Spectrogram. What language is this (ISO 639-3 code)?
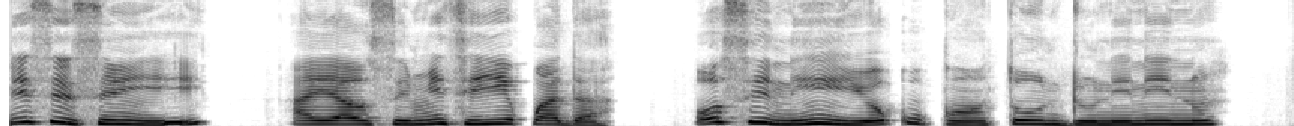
yor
